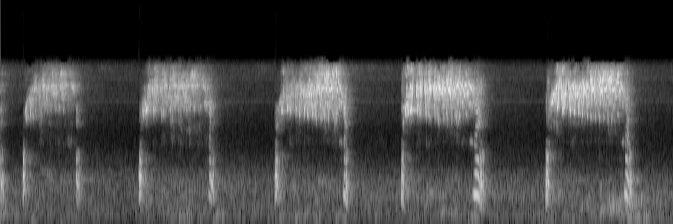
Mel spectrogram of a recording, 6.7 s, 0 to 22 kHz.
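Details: Feeding time at a black stork nest in an oak in Poland, August 2017: young birds give five drawn-out breathy hisses in under seven seconds, each opening and closing with a knock.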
